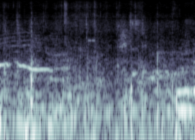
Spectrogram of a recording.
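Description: Background voices of children and adults talking outdoors, with no one close by speaking. A brief, thin, high-pitched call in the first half-second.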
